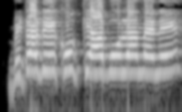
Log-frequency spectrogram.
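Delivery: normal talking voice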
